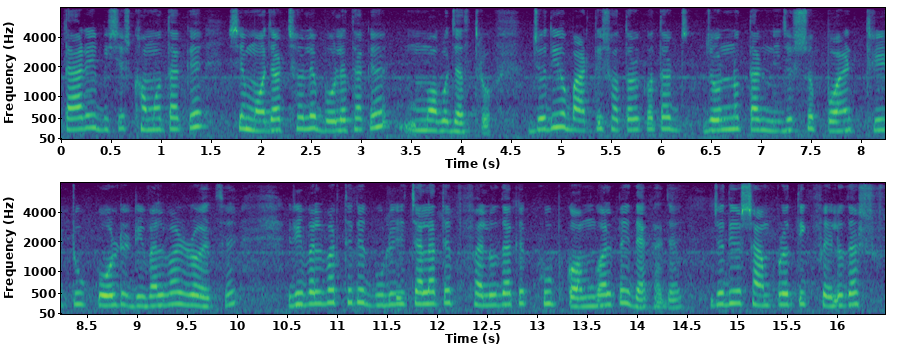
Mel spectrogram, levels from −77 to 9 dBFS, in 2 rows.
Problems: constant background noise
